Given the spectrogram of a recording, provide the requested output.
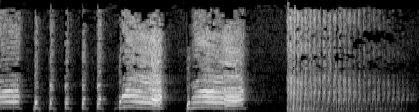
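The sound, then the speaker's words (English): A chicken cackles loudly: a quick run of six sharp clucks, then two drawn-out squawking calls, ending in a rough, noisy burst. “Say, how come that big white horse of yours cackles instead of whinnying?”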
